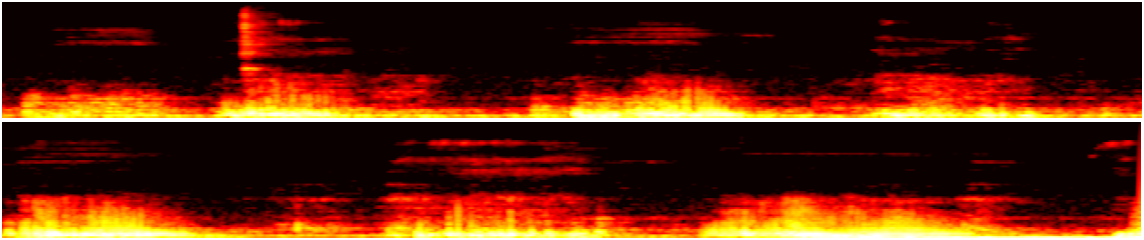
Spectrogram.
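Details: Overweight dachshund snoring: repeated low, fluttering snores with each breath, about five breath cycles in eleven seconds; loud dog snoring.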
